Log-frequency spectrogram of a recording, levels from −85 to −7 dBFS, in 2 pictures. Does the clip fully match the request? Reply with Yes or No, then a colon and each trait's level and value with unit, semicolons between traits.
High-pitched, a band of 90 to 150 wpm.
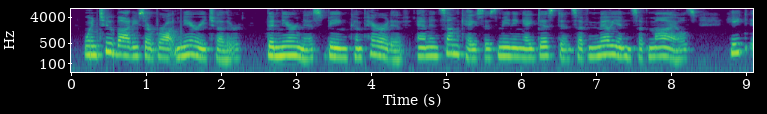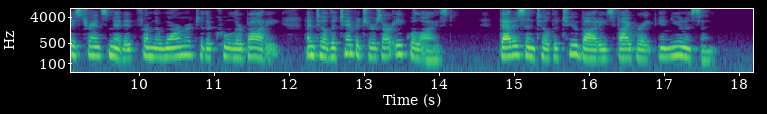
No: medium, 175 Hz; average, 145 wpm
